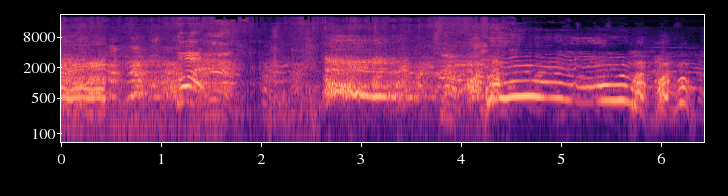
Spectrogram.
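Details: Husky howling in long, drawn-out tonal notes that waver and slide, with a sustained rising-then-falling howl near the end, mixed with other vocal noise in a visit to a home with huskies.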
